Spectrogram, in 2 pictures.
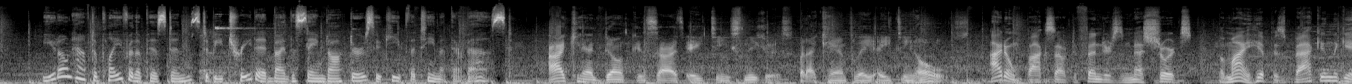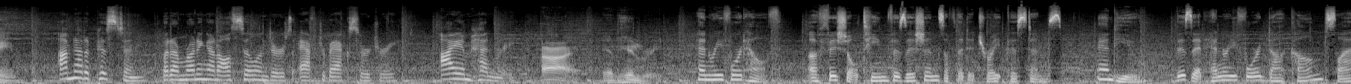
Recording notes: live from RJs Pub in Rochester Hills!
